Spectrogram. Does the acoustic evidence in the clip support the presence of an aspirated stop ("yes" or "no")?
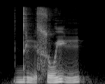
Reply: no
